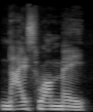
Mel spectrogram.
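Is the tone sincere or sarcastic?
sarcastic. It sounds sarcastic and mocking.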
